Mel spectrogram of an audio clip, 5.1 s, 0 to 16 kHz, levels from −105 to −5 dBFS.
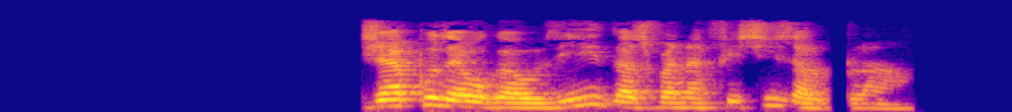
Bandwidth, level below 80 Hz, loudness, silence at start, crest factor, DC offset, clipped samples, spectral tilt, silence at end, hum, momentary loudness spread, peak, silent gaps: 8 kHz; -62 dBFS; -17 LUFS; 1.85 s; 18 dB; under 0.1%; under 0.1%; -5 dB/octave; 0.5 s; none; 17 LU; -2 dBFS; 4.19-4.24 s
